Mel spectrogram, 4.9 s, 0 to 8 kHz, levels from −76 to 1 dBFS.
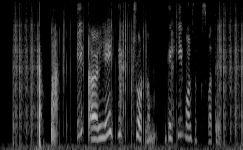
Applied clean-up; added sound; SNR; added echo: neural diffusion model UNIVERSE++.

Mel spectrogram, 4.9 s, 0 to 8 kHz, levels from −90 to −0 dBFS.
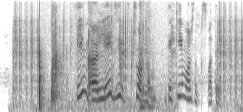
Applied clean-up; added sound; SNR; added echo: none; Fart + Crackle; 0 dB; none.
